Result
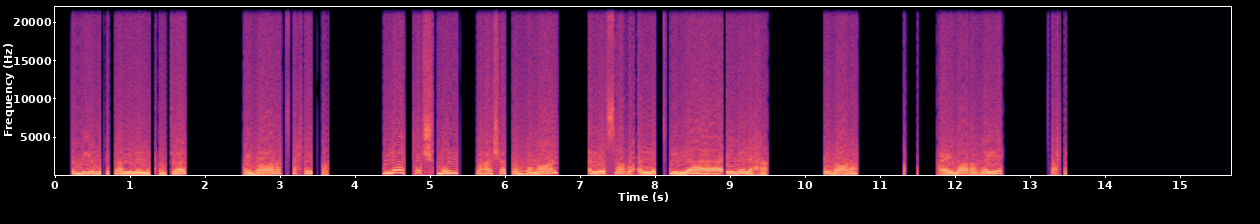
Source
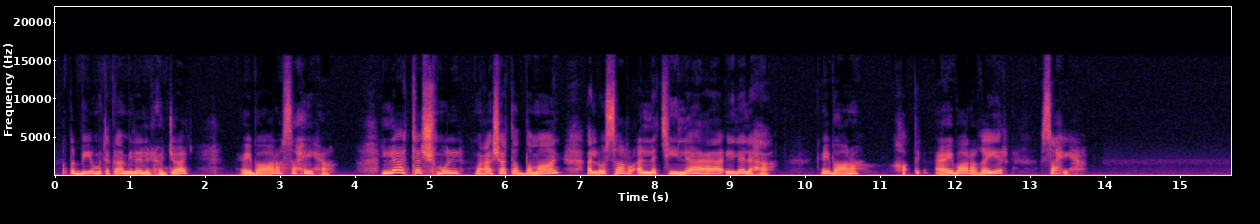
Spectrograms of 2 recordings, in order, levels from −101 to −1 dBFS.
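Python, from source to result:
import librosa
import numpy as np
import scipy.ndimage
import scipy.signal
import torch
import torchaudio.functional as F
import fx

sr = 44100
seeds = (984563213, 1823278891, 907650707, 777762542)

y = fx.transient(x, sr, attack_db=-6, sustain_db=2)
y = np.where(np.abs(y) >= 10.0 ** (-23.0 / 20.0), y, 0.0)
y = F.gain(torch.from_numpy(y), 4.0).numpy()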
